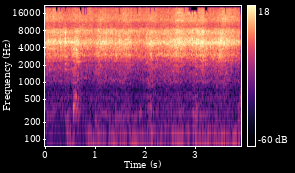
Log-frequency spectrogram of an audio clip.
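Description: Onion and tomato frying in a pan for Mangalore-style chicken curry, a steady loud hissing sizzle with occasional soft stirring scrapes, close up and continuous, no speech.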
